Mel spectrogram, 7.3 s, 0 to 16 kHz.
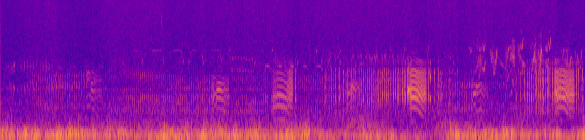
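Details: Purring churr of European storm petrels hidden in their nest burrows on Skokholm, Pembrokeshire, Wales, by day on 5 June 2013, with abrupt hiccuping breaks at irregular intervals and heavy buffeting wind throughout.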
